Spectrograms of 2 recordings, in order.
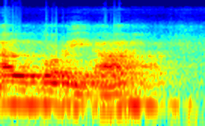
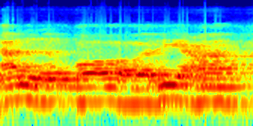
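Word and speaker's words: القارعة: Nah, itu dibacanya jangan Bismillahirrahmanirrahim Al-Qari'ah. Jangan. Karena hamzah di sini bukan hamzah yang hidup, akan tetapi hamzahnya di sini hamzah wasol. Dan Al-Qari'ah ini merupakan isim. Jadi harus disambung. Bismillahirrahmanirrahim Al-Qari'ah.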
